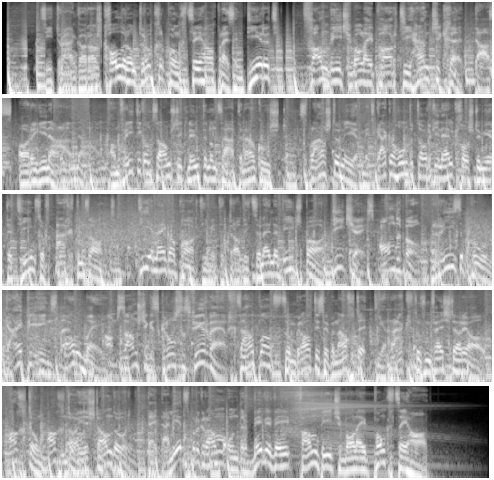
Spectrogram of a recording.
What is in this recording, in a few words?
Radiospot; FunBeachVolley2013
